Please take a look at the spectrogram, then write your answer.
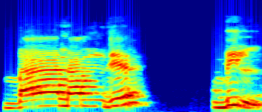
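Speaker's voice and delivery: slow, deliberate letter-by-letter reading; slow spelling out. Shown as a demonstration. Teacher spells বিল slowly for students. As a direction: stretch out each letter for learners. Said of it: "ধরে পড়তে হবে".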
